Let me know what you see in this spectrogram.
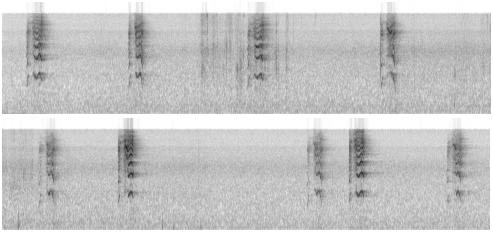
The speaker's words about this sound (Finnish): Tämä on eteläinen, eteläinen pöllölaji. poikainen. Onko tämä enemmän poikasääni? Tämä on ääni nimenomaan kerju, kerjuääni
